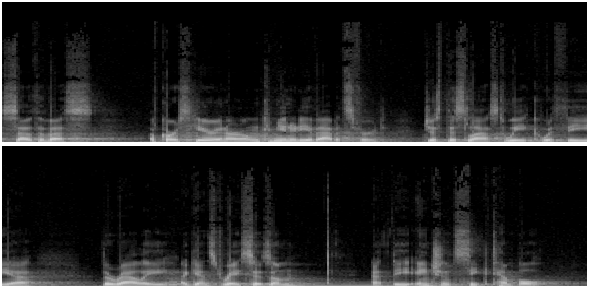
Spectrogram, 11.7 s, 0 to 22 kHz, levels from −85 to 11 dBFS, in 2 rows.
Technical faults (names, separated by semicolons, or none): mains hum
